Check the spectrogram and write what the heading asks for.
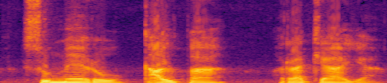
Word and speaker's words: Sumeru Kalpa Rajaya: Tu Di Sơn Vương Phật chúng ta phát âm là Sumeru Kalpa Rajaya.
